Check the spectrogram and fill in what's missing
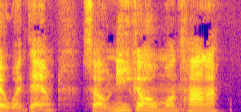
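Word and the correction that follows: Montaño: Is that how you say her name? – Montano.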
